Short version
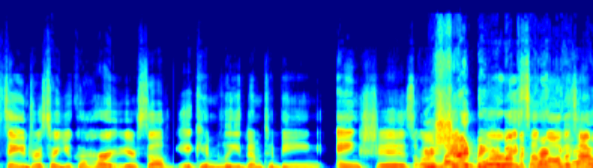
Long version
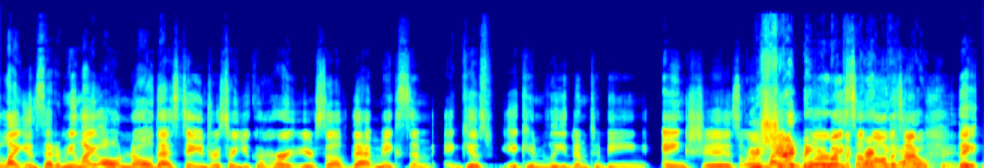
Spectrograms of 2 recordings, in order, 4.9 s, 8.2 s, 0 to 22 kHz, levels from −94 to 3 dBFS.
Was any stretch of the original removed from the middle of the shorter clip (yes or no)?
yes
